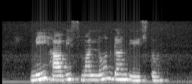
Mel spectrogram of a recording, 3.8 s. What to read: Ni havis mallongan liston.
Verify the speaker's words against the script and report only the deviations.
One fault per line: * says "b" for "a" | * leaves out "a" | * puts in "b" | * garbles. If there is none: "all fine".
all fine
